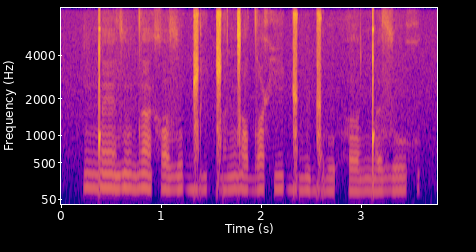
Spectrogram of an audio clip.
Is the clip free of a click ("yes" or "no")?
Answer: no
